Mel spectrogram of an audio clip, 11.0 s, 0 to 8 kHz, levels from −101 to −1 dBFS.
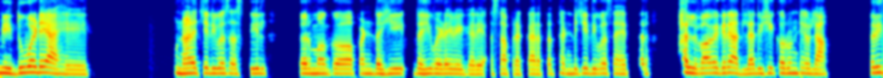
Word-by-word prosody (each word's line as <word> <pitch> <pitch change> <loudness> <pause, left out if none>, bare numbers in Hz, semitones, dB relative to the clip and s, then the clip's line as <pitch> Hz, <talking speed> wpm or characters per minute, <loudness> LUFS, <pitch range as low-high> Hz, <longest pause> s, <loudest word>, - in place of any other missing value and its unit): मेदूवडे 215 +3 +5
आहेत. 170 -5 +2 1.1
उन्हाळ्याचे 200 +1 +3
दिवस 195 0 0
असतील, 185 +1 -2 0.4
तर 190 0 +3
मग 185 -1 0
अ, - - +2 0.2
आपण 185 0 -3
दही 185 +1 +1 0.2
दहीवडे 180 0 +1
वगैरे 170 0 -2
असा 175 +1 -4
प्रकार 170 0 -3
आता 170 +2 -6
थंडीचे 180 0 -3
दिवस 185 -1 -3
आहेत 175 -1 -3 0.2
तर 185 - -3 0.5
हलवा 200 -2 +5
वगैरे 205 +1 +2
आदल्या 180 -3 +2
दिवशी 190 +2 -3
करून 200 0 0
ठेवला, 185 -4 0 0.6
तरी 220 +2 +2
185 Hz, 140 wpm, -22 LUFS, 175-195 Hz, 1.1 s, मेदूवडे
